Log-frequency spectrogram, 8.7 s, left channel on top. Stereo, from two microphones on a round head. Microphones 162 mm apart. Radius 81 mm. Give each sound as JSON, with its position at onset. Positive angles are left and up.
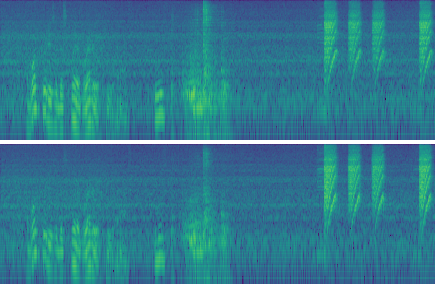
{"t": 0.5, "sound": "a man speaking", "side_deg": 60, "distance_m": 0.7}
{"t": 3.4, "sound": "a drawer", "side_deg": 65, "distance_m": 0.7}
{"t": 6.3, "sound": "an alarm", "side_deg": -55, "distance_m": 1.0}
